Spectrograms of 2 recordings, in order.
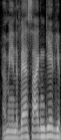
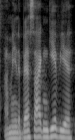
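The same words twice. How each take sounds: First: Fast, full-voiced pawnbroker patter; quick salesman imitation; brisk mock pawnbroker. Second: Softer, hushed take on the pawnbroker line; a hushed imitation of the pawnbroker; softer mock pawnbroker. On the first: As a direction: rattle it off like a dealer closing. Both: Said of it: "They say".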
